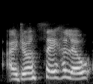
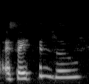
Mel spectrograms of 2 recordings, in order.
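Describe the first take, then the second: First: Said in the usual way. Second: High, soft lolcat-speak greeting; small pitched-up animal-speak hello; internet animal voice. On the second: Shown as a demonstration. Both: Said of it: "I talk like an internet animal".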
